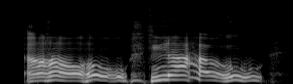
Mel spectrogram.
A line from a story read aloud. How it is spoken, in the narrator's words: the senior wrangler moaned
